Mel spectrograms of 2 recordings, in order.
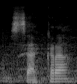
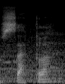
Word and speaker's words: Sakla: Sakra ou Sakla, c'est la même chose.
